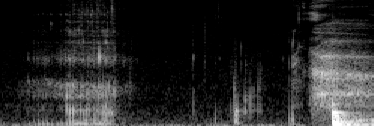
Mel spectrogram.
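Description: A soft slurping sip of hot black coffee, followed by a few faint mouth clicks and a swallow, then a louder, breathy exhale of satisfaction. No one speaks.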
